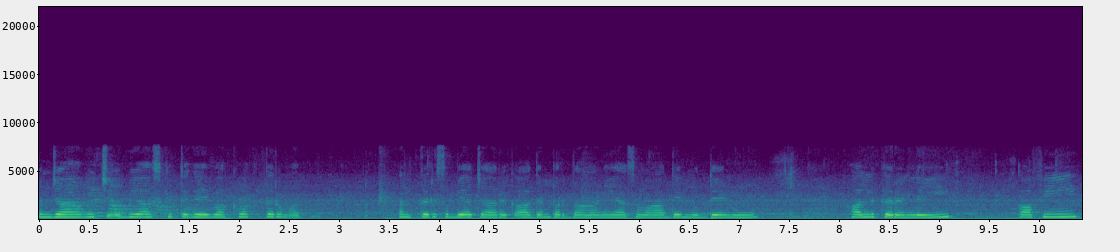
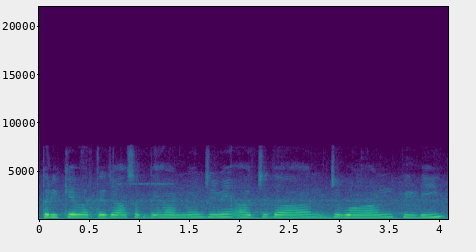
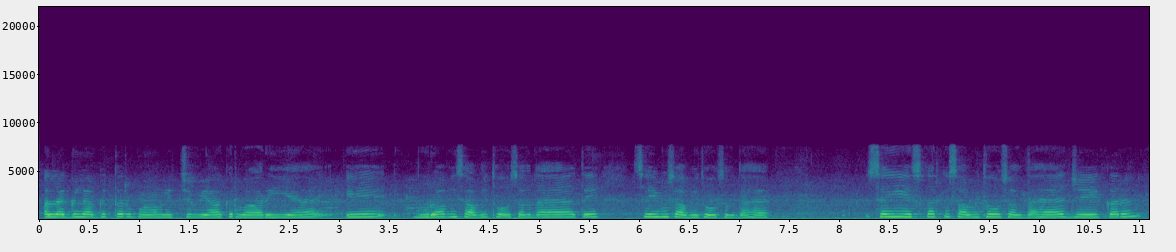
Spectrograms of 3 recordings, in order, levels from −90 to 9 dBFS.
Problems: continuous background conversations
